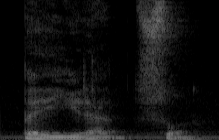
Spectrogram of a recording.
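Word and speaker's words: πειράζω: La pronunciación sería peirazo.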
